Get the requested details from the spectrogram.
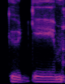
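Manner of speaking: low, soft, murmured taunting tone.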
